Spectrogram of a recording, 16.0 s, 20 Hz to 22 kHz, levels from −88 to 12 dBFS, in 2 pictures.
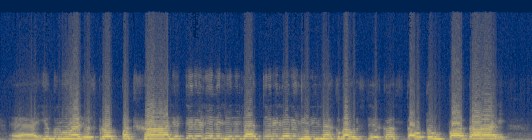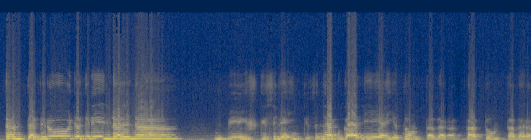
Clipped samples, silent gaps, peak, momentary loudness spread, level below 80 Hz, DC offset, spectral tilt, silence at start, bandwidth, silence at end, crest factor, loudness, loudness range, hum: under 0.1%; none; 0 dBFS; 10 LU; -44 dBFS; under 0.1%; -5.5 dB/octave; 0.15 s; 11.5 kHz; 0 s; 10 dB; -10 LUFS; 3 LU; none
